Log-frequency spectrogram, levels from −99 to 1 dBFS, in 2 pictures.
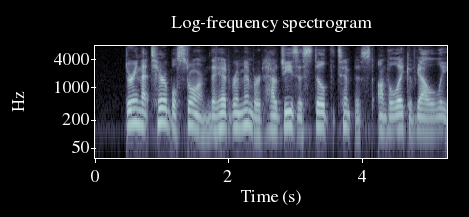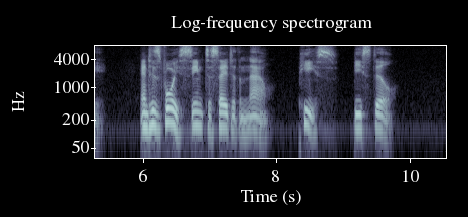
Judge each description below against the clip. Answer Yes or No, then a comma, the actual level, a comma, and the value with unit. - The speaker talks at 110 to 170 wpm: Yes, average, 165 wpm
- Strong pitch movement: No, average, 3.8 semitones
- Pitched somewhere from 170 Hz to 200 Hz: No, low, 135 Hz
